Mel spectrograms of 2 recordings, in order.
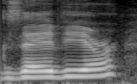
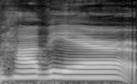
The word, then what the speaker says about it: Javier: District Judge uh Javier you can say Javier in Spanish um my really good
